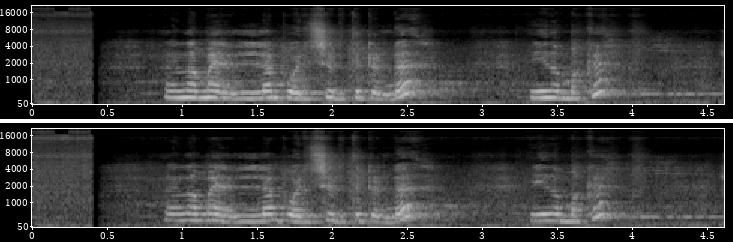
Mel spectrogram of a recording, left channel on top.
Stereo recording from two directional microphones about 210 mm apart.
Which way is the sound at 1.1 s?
35° left (ahead or behind).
